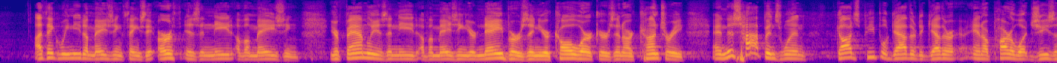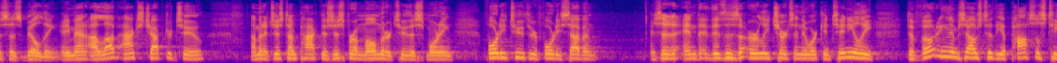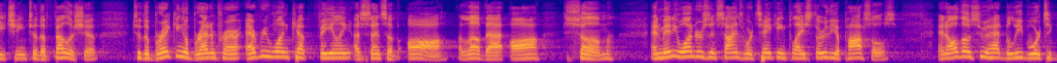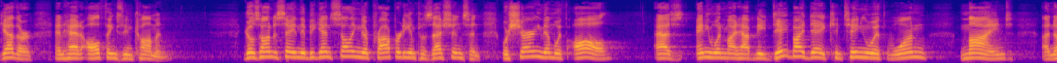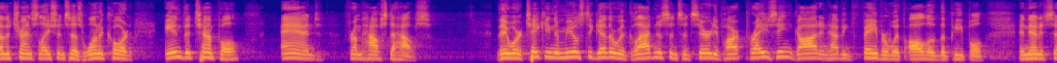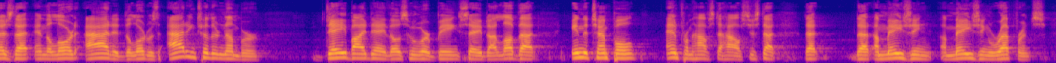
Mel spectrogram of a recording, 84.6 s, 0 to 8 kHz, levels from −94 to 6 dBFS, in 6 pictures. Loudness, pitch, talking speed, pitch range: -17 LUFS, 155 Hz, 170 wpm, 140-180 Hz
